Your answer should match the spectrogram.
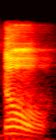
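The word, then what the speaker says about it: dough: D-O-U-G-H is do. D-O-U-G-H pronounced as do.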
